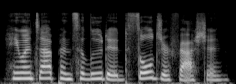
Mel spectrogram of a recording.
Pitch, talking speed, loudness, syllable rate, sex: 245 Hz, 180 wpm, -18 LUFS, 4.9 syllables/s, female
